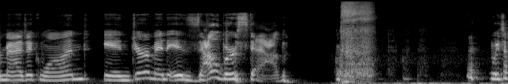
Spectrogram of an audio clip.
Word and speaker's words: Zauberstab: Just, I'm going to pronounce it just because I love that in the German language, the Z has the TS sound. It's Zauberstab.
